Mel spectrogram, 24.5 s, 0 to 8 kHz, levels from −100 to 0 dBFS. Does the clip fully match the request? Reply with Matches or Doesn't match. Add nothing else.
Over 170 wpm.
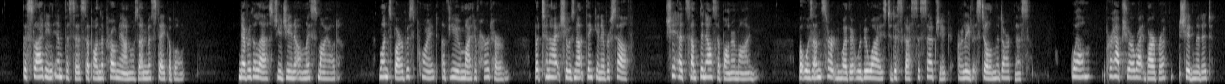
Doesn't match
